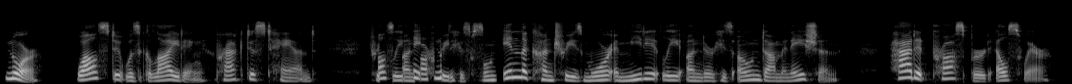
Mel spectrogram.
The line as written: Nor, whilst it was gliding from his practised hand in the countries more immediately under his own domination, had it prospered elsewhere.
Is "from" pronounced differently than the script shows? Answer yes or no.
yes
